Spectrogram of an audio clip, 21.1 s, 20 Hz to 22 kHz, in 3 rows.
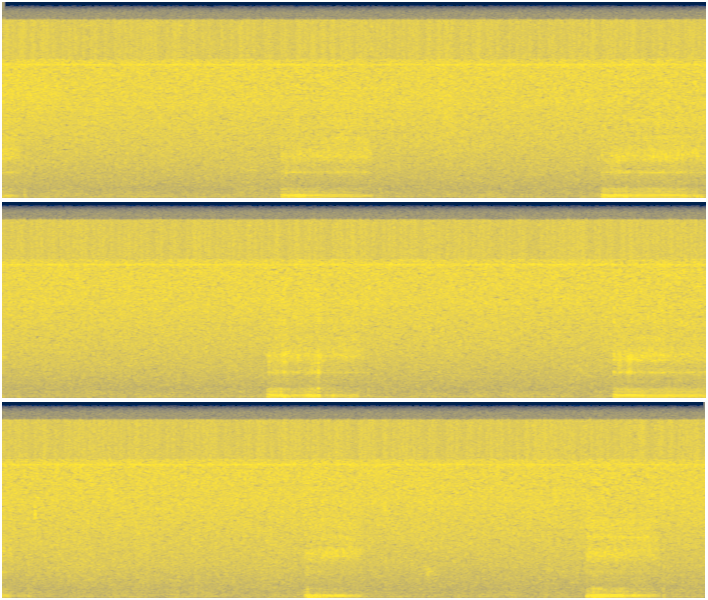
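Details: Vika, a sleeping West Highland White Terrier, snores with regular rattling bursts, about 17 a minute, separated by quiet exhalations.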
